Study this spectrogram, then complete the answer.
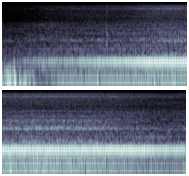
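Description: A used car engine idles steadily for the whole stretch, a low continuous hum with a faint mechanical drone, close and even, with no voices over it.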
